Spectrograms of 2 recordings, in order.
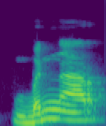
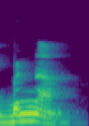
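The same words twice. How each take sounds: First: The final R sound is clearly pronounced. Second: The final R sound is dropped.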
